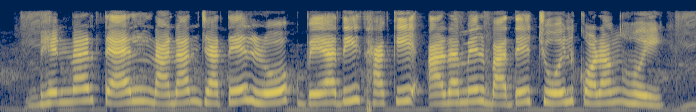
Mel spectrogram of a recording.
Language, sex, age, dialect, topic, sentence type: Bengali, female, 18-24, Rajbangshi, agriculture, statement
